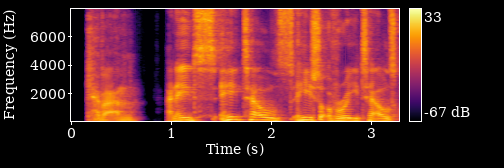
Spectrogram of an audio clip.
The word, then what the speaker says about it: Kevan: It's Kevin with an A instead of an I. So I presume that's... Oh. I assume it's pronounced, he's got a bit of a hit on it rather than just Kevin. Kevan.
